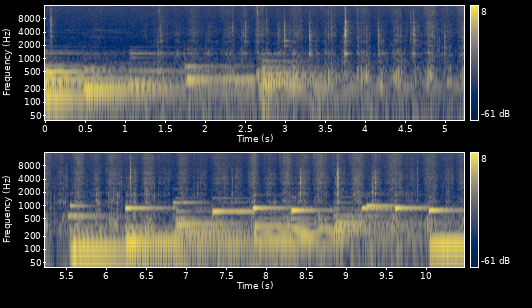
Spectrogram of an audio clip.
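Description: Instrumental background music with held notes changing every half second or so. Under it, the scraping of a block of Gruyère cheese rubbed in quick repeated strokes over a stainless steel box grater.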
